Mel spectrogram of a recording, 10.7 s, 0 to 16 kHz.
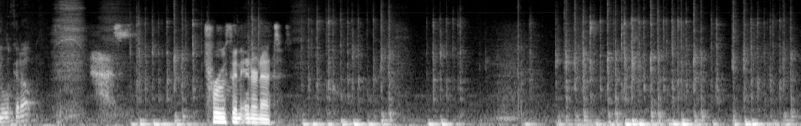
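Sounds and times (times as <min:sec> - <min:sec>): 
speech: 0:00.0 - 0:01.0, 0:02.8 - 0:03.8
typing on a computer keyboard: 0:01.7 - 0:02.7, 0:03.3 - 0:06.3, 0:06.9 - 0:10.6.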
